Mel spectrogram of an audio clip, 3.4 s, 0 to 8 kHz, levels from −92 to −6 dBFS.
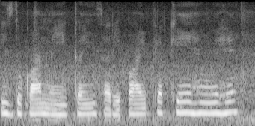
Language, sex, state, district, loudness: Hindi, female, Uttar Pradesh, Shamli, -16 LUFS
